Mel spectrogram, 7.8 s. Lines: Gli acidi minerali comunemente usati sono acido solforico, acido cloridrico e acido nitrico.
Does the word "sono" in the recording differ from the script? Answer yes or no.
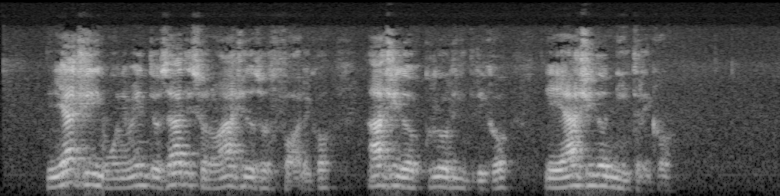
no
